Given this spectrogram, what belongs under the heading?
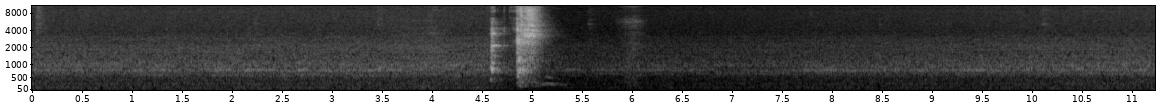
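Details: Induced sneeze: a quick catch of breath, then one sharp, loud sneeze against steady background hiss.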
